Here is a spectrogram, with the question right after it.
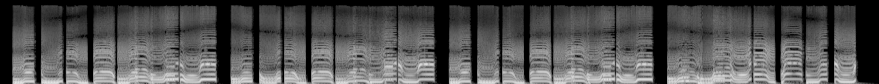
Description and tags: Wonderful World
